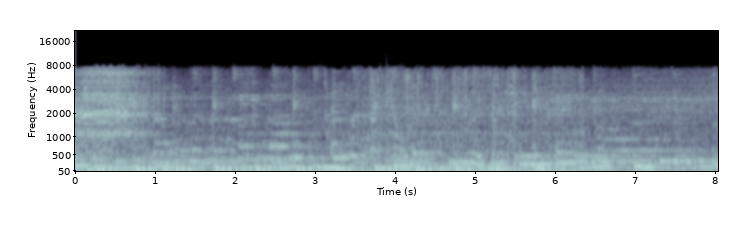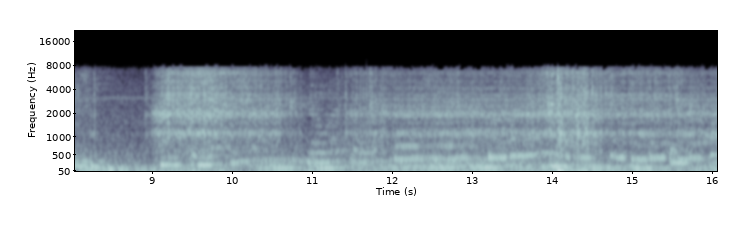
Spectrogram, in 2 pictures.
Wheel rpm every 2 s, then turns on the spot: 30, 0, 20, 10, 50, 50, 60, 80.
4-8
